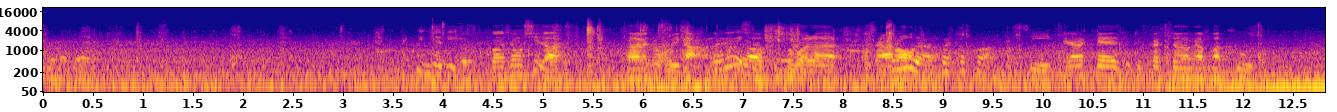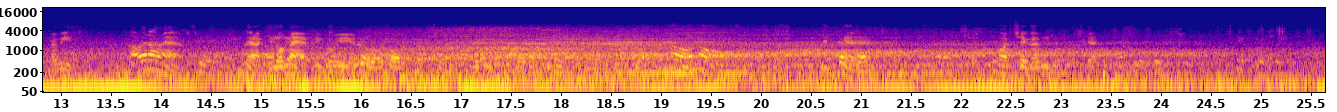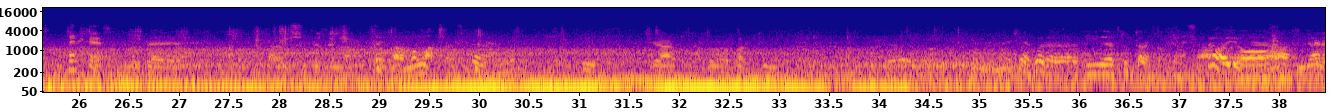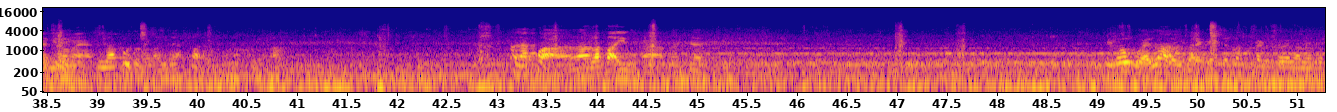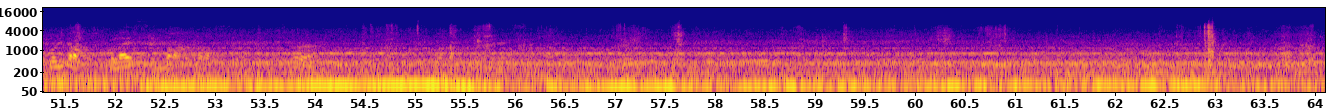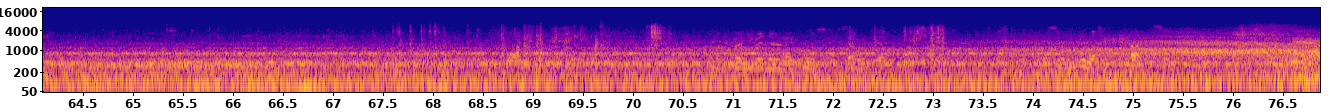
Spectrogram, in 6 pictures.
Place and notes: {"title": "Ackerstraße, Wedding, Berlin, Deutschland - Berlin Wall Memorial, Ackerstraße, Berlin - Italian tourists enjoying a panoramic view on Berlin", "date": "2006-04-02 16:22:00", "description": "Berlin Wall Memorial, Ackerstraße, Berlin - Italian tourists enjoying a panoramic view on Berlin.\n[I used an MD recorder with binaural microphones Soundman OKM II AVPOP A3]", "latitude": "52.54", "longitude": "13.39", "timezone": "Europe/Berlin"}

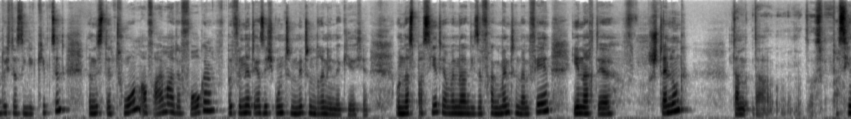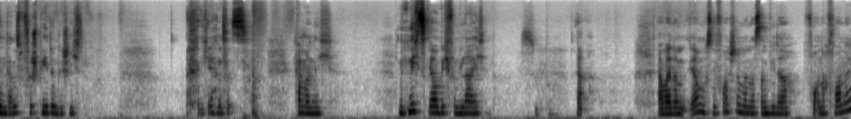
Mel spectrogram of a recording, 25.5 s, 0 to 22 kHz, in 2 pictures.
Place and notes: {"title": "Atelier ARTO, Hamm, Germany - The most beautiful view...", "date": "2014-09-23 12:11:00", "description": "Anna Huebsch takes us on a guided tour through Atelier ARTO, up the stairs, to hidden places, and brigged up windows of the former print workshop… to “see” the best view on the Lutherkirche from ARTO’s upstairs kitchen…. (a “cubist” reflection in an all-glass house front)…\nAnna Hübsch führt uns durch Atelier ARTO, die Holztreppe herauf, zu verborgenen Nischen, und zugemauerten Fenstern in was war ehemals eine Druckereiwerkstatt… Sie führt uns an ein Fenster zum Hof, von dem man den besten Ausblick “auf die Lutherkirche” bewundern kann…\nTo hear more about ARTO, the activities, the stories and histories continue listening here:", "latitude": "51.68", "longitude": "7.82", "altitude": "65", "timezone": "Europe/Berlin"}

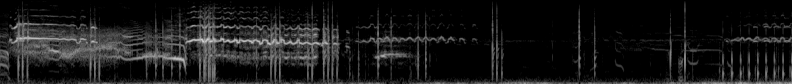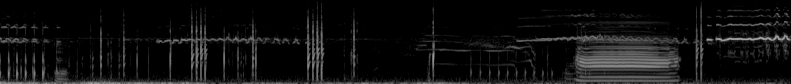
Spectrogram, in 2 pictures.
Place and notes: {"title": "United States Minor Outlying Islands - Laysan albatross dancing ......", "date": "2012-03-16 18:55:00", "description": "Laysan albatross dancing ... Sand Island ... Midway Atoll ... open lavalier mics on mini tripod ... voices ... carts ... and a break ...", "latitude": "28.22", "longitude": "-177.38", "altitude": "9", "timezone": "GMT+1"}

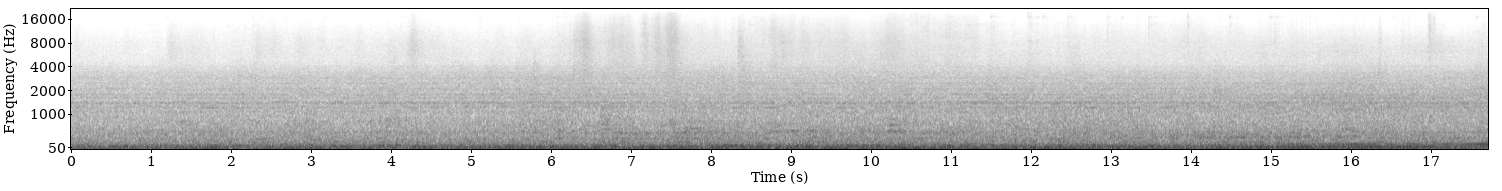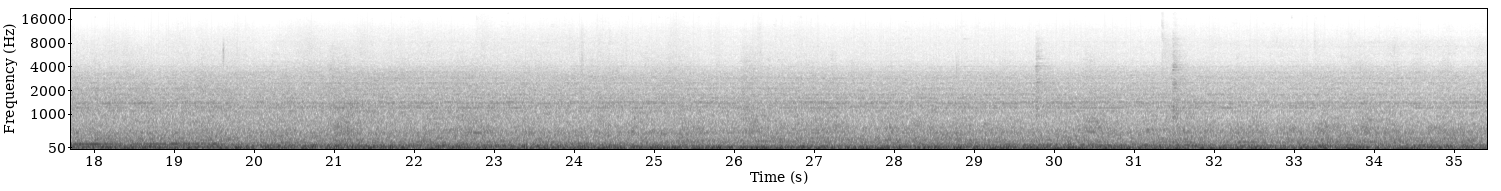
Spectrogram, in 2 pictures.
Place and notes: {"title": "Kottbusser Tor, Berlin, Deutschland - soundwalking in the pandemic", "date": "2020-03-25 15:35:00", "description": "Berlin, Kottbusser Tor, walking through the station on different levels. Only a fraction of people are here, compared to normal crowded workdays, trains are almost empty\n(Sony PCM D50, Primo EM172)", "latitude": "52.50", "longitude": "13.42", "altitude": "38", "timezone": "Europe/Berlin"}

